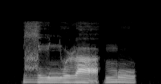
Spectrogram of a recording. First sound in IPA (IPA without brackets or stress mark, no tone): ɮ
